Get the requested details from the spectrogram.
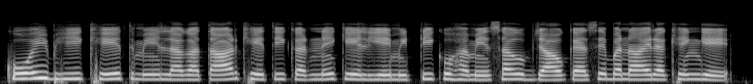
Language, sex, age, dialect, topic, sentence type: Magahi, female, 18-24, Western, agriculture, question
